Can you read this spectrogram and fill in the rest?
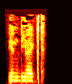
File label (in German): "indirekt", German; adjectives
